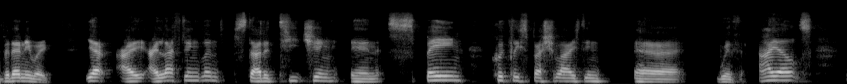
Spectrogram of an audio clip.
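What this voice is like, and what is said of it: Mild northern English accent. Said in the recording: “I'm from the north of England. That's why some of my words will be pronounced slightly differently from what you're accustomed to ... now I've got a pretty standardized accent”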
